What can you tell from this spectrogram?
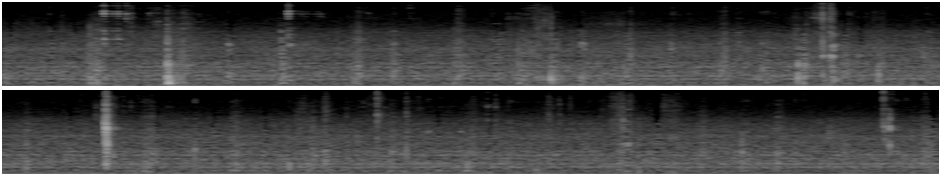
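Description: Quiet close-miked chewing of a salad with the mouth closed, with scattered small clicks and two sharper taps of a fork on the plate, one about a second in and one just past the middle. A low steady hum runs underneath.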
